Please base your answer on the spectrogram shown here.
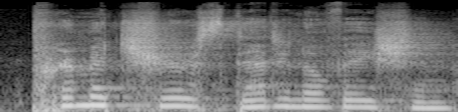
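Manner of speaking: high-pitched, glamorous screen siren starlet voice. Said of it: "I slipped into Marilyn then".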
